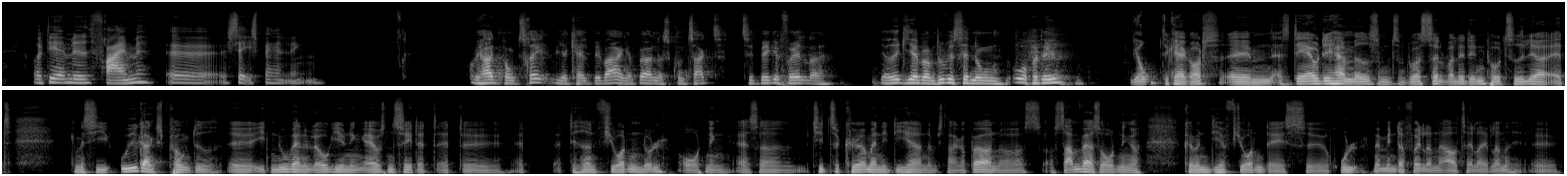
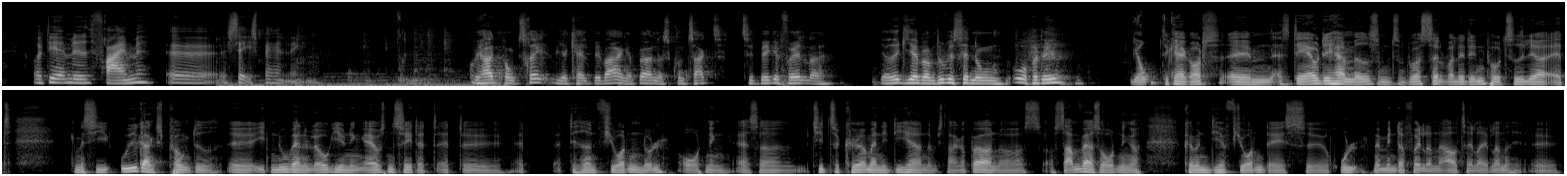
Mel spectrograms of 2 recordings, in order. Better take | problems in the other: first | footsteps; faint; from 2 to 5 s; peak 15 dB below the speech

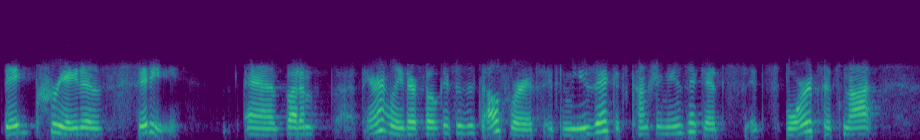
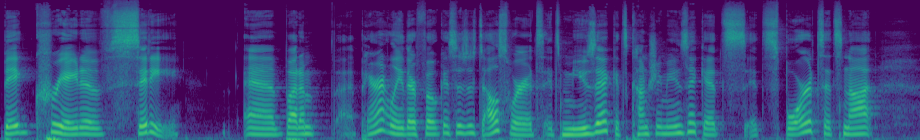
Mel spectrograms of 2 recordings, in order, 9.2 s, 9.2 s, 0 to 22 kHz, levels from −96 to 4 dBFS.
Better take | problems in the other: second | phone-call audio; poor line; nothing above 3 kHz

